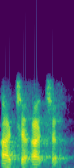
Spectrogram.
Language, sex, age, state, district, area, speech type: Bengali, male, 18-30, West Bengal, Purulia, urban, conversation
